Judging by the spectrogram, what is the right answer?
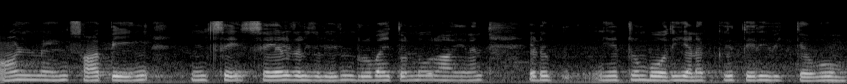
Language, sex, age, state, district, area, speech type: Tamil, male, 18-30, Tamil Nadu, Tiruchirappalli, rural, read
